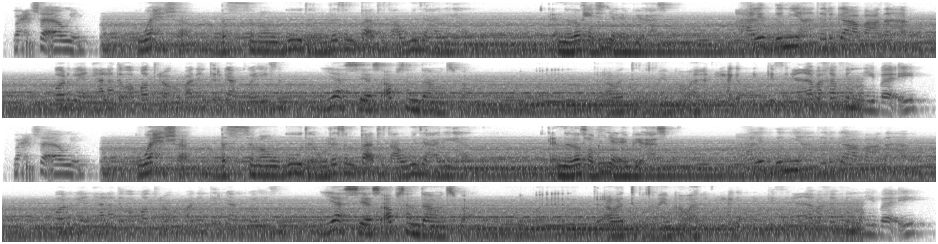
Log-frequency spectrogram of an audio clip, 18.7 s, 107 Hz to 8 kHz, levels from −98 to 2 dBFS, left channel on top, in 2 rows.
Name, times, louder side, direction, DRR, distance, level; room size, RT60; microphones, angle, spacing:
voice 1, 0.1-0.8 5.7-6.0 7.3-9.1 9.8-12.2 16.2-18.5, left 2 dB, 70° left, 1.2 m, -29 dB
sound 1, 1.0-18.0, right 1 dB, 10° right, 0.7 m, -25 dB
voice 2, 1.3-4.7 5.5-6.6 12.5-14.1 14.4-16.4 16.6-16.8, right 3 dB, 50° right, 0.7 m, -24 dB
14.0 x 13.5 x 3.7 m
head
